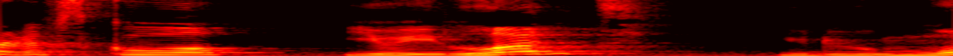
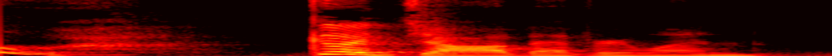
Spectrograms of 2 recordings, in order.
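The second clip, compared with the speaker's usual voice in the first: ordinary talk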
